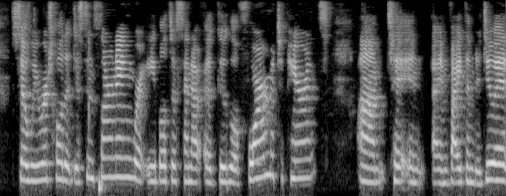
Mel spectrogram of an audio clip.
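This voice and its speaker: Fairly quick speech from a woman, pitched fairly high, with ordinary pitch variation. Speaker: teacher. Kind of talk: tutorial. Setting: screen recording. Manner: fast.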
